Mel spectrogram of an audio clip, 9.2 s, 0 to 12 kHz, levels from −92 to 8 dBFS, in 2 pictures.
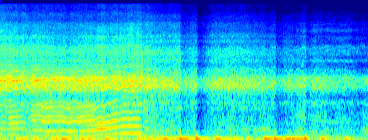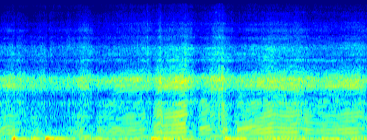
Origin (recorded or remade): recorded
